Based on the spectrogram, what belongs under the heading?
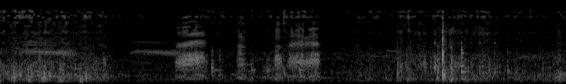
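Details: Crows at a late-morning feed, giving several harsh, throaty caws in short bursts about a second apart, with a sharp click near the end and a background hiss.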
